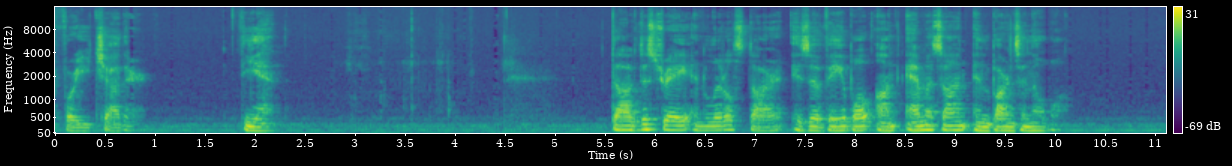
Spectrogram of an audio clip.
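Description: A man reads aloud calmly and warmly, close to a microphone.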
